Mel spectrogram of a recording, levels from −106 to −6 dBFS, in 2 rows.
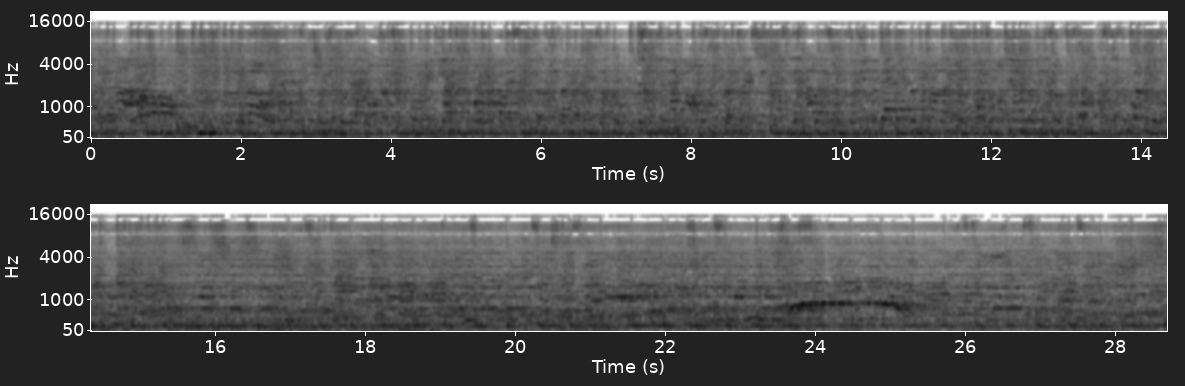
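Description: No technical faults can be heard anywhere in the audio. Nothing in it goes wrong at any point, so there is nothing to place on a timeline.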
